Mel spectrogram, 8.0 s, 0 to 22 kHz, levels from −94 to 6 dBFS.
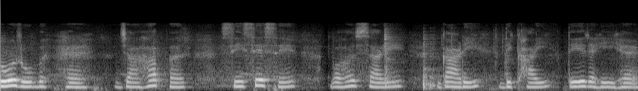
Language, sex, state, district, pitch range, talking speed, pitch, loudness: Hindi, female, Chhattisgarh, Korba, 190-215 Hz, 100 wpm, 200 Hz, -21 LUFS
